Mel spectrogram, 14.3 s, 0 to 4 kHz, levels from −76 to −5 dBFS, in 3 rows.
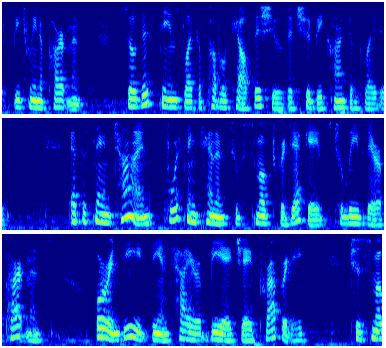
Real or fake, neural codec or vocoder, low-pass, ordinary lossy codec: real; none; 3.6 kHz; AAC, 24 kbps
